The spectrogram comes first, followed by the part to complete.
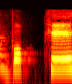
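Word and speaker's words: bouquet: तो इसका जो उच्चारण है बोके है।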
